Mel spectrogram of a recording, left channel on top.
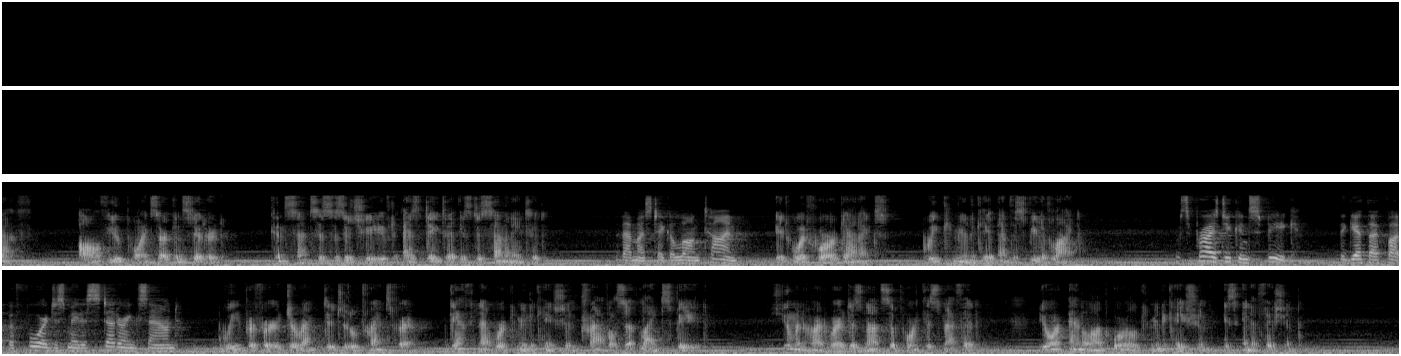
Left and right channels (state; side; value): silent; left; digital silence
